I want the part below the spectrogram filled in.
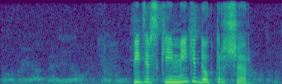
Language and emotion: Russian, neutral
